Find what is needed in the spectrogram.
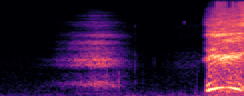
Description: Had to get some things out of a dusty closet and then, this happened.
